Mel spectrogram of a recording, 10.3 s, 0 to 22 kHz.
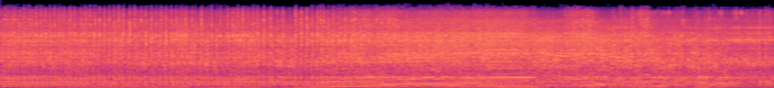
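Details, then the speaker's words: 1968 Ski-Doo Super Alpine with 370 opposed Rotax two-stroke, first start in two years at −23°C, choke held on: revs rise and sag, stumbles toward idle, ran about a minute; won't idle, belt smells burnt, cause unconfirmed. "okay so not so sure how well uh it's going i know that sort of ran for about a minute had to keep the choke on uh pretty consistently"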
